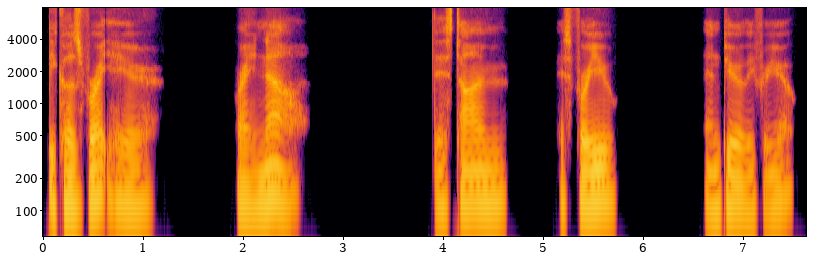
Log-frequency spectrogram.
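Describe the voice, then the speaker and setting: A man leading a guided meditation in short, gently instructive phrases with long pauses between them. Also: fairly low pitch, little pitch movement, no room sound, clean studio sound.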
